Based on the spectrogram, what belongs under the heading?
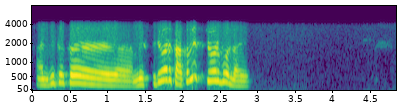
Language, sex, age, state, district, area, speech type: Dogri, female, 45-60, Jammu and Kashmir, Samba, rural, conversation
